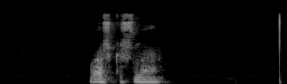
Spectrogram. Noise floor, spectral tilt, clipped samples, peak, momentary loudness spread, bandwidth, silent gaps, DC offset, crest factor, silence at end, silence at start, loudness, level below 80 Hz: -72 dBFS; -3 dB/octave; under 0.1%; 0 dBFS; 9 LU; 11.5 kHz; none; under 0.1%; 34 dB; 0.05 s; 0.9 s; -29 LUFS; -64 dBFS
